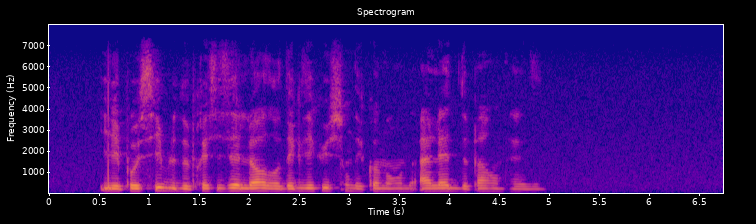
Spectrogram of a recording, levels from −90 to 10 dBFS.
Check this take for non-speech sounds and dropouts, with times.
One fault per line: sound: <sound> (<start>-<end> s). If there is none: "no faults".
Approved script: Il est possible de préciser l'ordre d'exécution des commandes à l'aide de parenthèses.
no faults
